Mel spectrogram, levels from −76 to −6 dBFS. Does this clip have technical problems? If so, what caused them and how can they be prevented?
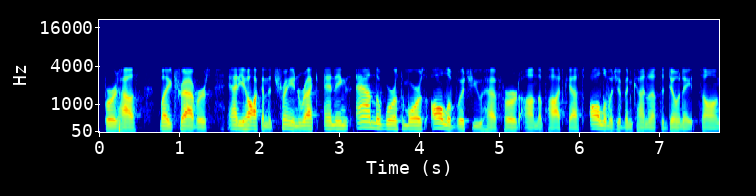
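No, no technical faults.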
